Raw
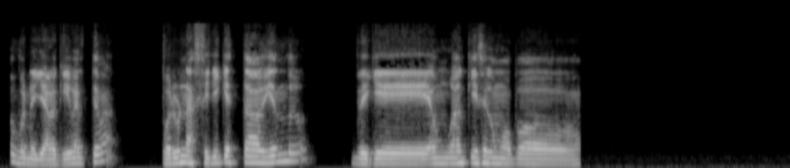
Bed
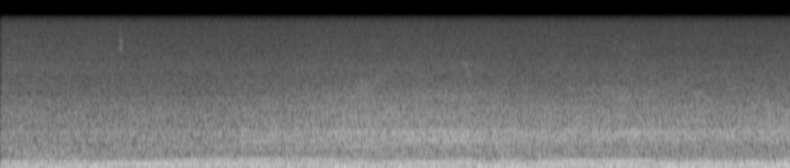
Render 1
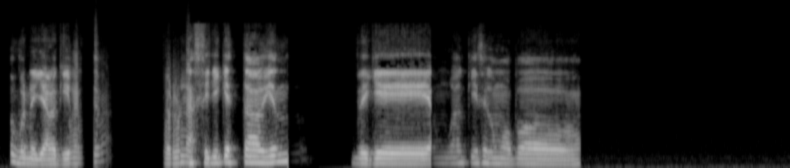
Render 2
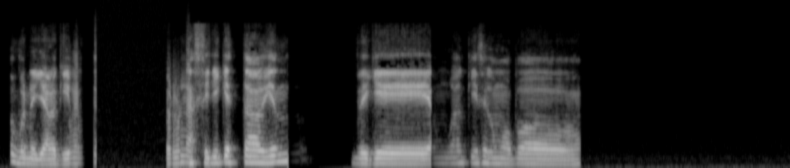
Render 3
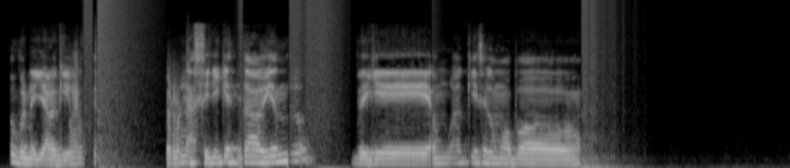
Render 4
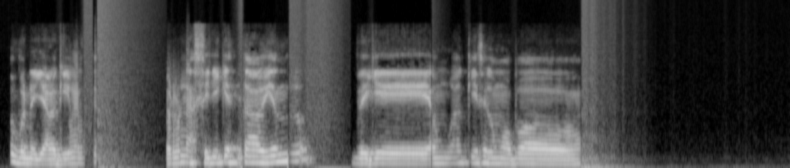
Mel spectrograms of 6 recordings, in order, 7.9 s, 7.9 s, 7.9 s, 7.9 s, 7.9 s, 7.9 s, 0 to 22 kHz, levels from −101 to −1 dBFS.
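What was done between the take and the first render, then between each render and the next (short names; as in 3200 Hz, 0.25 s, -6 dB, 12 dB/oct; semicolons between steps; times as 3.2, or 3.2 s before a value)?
0.69–1.9 power-law curve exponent 2; 2.88–3.74 fade in quadratic; 4.31–5.49 fade in
0.96–1.67 room tone
limiter -24 dBFS, peak gain reduction 8 dB; sustainer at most 49 dB/s
gain +12 dB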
